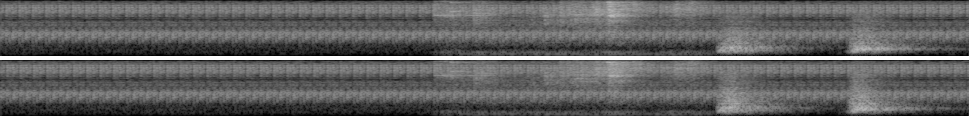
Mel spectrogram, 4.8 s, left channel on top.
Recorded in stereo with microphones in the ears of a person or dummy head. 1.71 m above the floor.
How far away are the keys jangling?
About 7.5 m.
